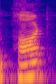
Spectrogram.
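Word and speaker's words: fought: फिर जैसे यहां यहां पे दिया है कि फोर्ट लास्ट में जी एच टी आ रहा है। देखो जी एच टी लास्ट में आ रहा है तो जी एच क्या होगा? साइलेंट होगा।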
